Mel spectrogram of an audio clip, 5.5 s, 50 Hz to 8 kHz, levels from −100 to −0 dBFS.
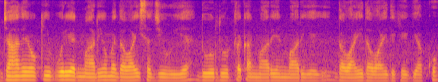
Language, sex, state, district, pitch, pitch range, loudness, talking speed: Hindi, male, Madhya Pradesh, Katni, 125 Hz, 115-135 Hz, -21 LUFS, 210 wpm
